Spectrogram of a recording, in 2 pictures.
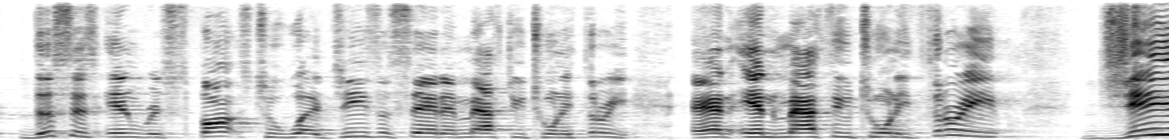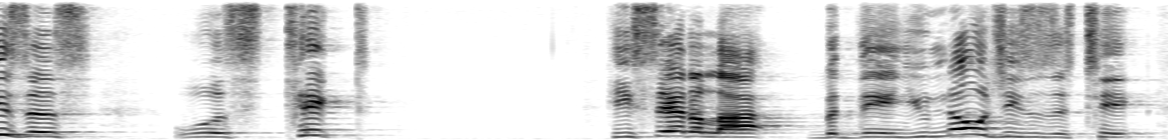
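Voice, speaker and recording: Preaching with a high, bright, ringing voice, a male pastor leads his congregation in call-and-response and slips folksy asides between his lines.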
